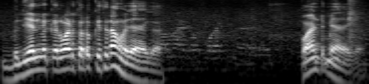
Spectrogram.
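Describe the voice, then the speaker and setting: A man teaching a geography class, repeating terms slowly for notes and answering his own questions. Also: a little high, very animated, a little mellow, slight background noise. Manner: repeats key terms slowly for students to write.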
